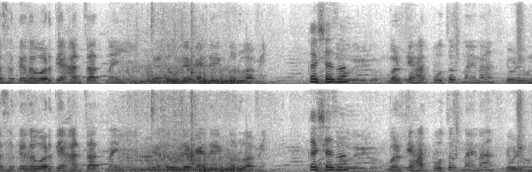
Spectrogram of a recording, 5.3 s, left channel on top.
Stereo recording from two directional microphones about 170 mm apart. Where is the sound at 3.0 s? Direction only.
30° left (ahead or behind).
